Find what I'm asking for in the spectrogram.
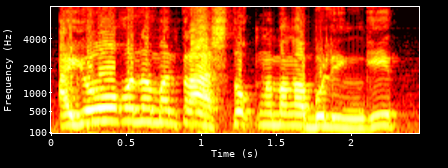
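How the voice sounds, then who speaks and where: A young man streaming a game and trash-talking an opponent, taunting and bursting into shouted insults. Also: sits high, lively intonation, normal speed, vocal fry, crowd noise. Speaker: gaming streamer. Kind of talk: mocking trash talk over game voice chat.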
